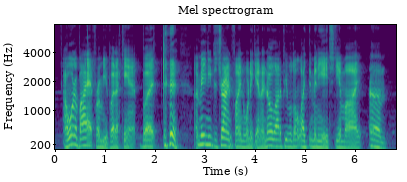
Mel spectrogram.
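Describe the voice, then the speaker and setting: A man talks at a very fast pace while music sits in the background. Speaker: keyboard builder streamer. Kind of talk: live stream chat. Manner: hesitant, many fillers.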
